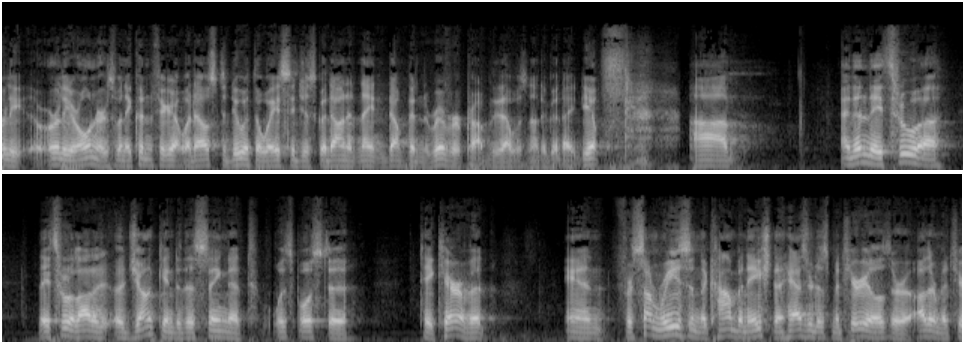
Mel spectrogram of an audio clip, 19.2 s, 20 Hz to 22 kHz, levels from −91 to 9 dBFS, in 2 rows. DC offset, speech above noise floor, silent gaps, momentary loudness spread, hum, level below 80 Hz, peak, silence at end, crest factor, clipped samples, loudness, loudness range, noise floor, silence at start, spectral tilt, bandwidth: under 0.1%; 44 dB; none; 9 LU; none; -54 dBFS; -2 dBFS; 0 s; 20 dB; under 0.1%; -20 LUFS; 4 LU; -64 dBFS; 0 s; -3 dB/octave; 13.5 kHz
